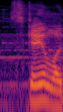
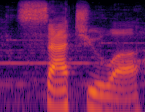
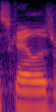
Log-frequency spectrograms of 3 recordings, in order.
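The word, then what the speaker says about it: Schala: overanalyzing I guess so Scala don't do it my girlfriend says satula somehow or another she gets satula out of that huh when she pronounces scala's name she says satula wait who who says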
